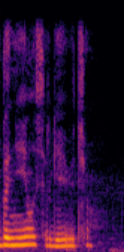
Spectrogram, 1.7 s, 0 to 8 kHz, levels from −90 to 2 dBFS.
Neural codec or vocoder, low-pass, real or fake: none; 7.2 kHz; real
